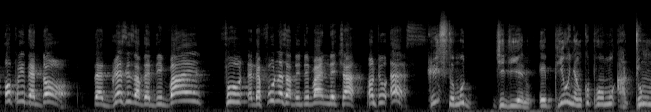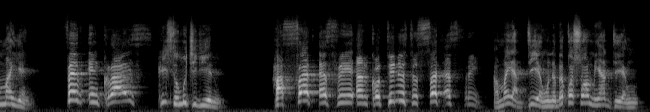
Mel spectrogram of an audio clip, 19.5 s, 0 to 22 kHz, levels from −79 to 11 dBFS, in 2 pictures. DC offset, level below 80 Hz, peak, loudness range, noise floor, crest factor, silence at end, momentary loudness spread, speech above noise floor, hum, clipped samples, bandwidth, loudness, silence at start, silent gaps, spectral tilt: under 0.1%; -68 dBFS; -2 dBFS; 5 LU; -65 dBFS; 22 dB; 0.2 s; 12 LU; 41 dB; none; under 0.1%; 13 kHz; -24 LUFS; 0.1 s; none; -3.5 dB/octave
